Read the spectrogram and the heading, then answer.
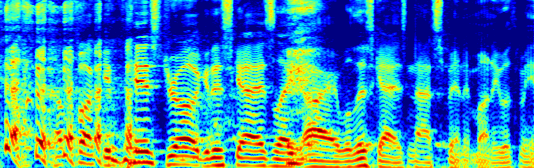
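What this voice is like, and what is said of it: Southern American accent. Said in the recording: “I might sound Southern”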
